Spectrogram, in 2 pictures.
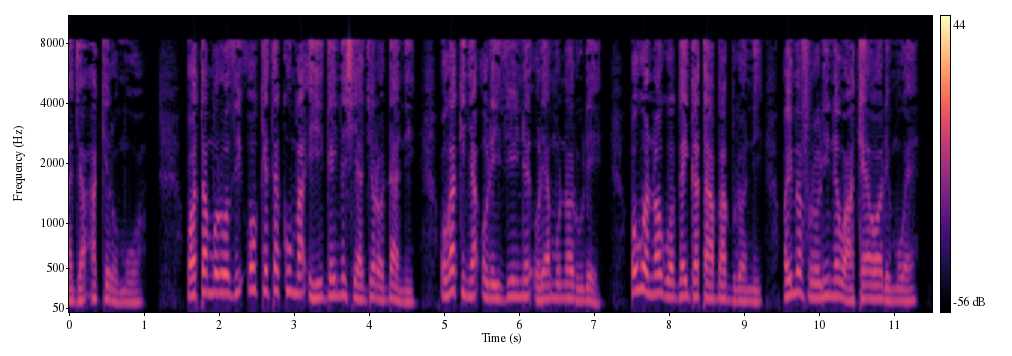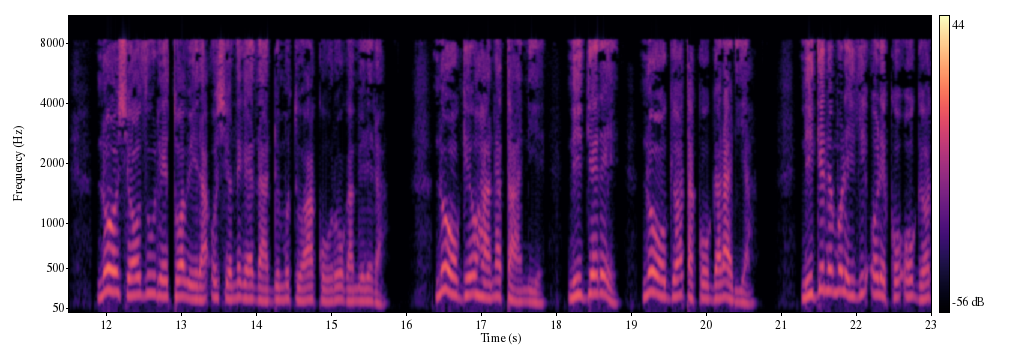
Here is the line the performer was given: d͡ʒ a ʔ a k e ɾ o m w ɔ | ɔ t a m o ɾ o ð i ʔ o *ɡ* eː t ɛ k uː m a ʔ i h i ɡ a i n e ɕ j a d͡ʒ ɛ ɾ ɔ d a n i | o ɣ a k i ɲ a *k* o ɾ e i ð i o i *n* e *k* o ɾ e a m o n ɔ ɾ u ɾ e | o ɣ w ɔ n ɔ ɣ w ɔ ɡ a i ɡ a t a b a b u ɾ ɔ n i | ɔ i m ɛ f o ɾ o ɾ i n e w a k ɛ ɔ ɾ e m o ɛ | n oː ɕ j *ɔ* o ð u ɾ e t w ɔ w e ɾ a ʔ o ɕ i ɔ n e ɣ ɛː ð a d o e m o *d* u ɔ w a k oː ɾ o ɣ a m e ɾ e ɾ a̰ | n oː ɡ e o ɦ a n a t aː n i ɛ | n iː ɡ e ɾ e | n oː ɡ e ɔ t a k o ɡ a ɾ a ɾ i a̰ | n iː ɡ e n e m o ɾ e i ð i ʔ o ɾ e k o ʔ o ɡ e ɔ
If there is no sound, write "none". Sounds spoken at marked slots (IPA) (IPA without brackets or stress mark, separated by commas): k, ʔ, n, ʔ, ɔ, t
